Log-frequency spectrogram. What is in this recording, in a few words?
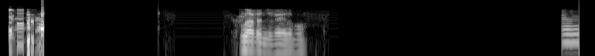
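EMS Dispatch; wake; p25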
